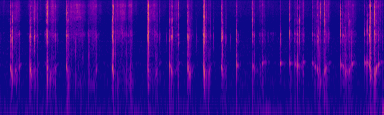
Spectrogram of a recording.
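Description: A small white plastic pill bottle with a printed paper label is held sideways while fingertips and nails tap and scratch its label and cap. The result is a rapid, irregular series of crisp, bright clicks and scratchy crackles with a hollow plastic tone, each dying away almost instantly over a quiet background.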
